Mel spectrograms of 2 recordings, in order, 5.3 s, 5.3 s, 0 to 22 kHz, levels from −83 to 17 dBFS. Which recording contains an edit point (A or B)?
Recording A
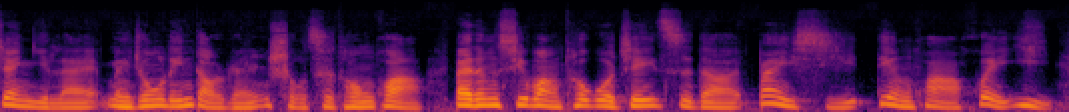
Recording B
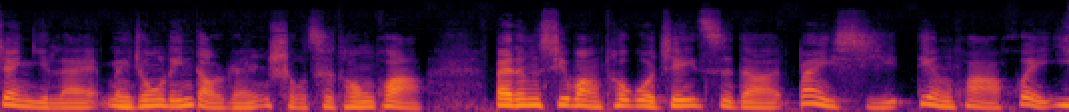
A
